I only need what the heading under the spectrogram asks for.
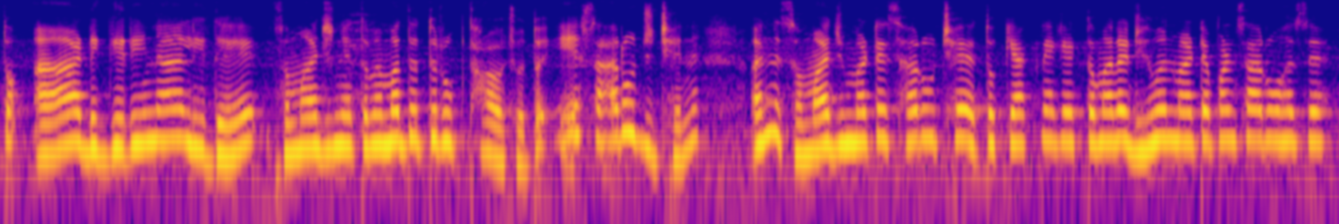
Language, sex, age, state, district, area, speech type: Gujarati, female, 18-30, Gujarat, Rajkot, urban, spontaneous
